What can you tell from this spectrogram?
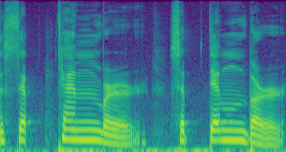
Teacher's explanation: Sep ってセプじゃなくて唇入れてしまうので、もうなんか音がない感じになるんですよ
